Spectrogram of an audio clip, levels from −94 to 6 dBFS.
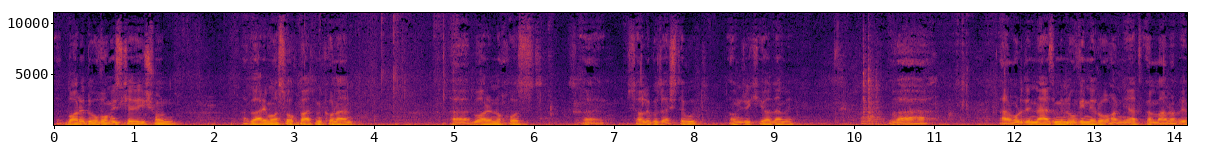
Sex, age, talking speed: male, 50-69, 110 wpm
